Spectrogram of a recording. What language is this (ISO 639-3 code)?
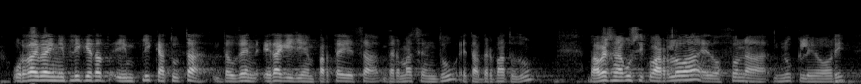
eus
